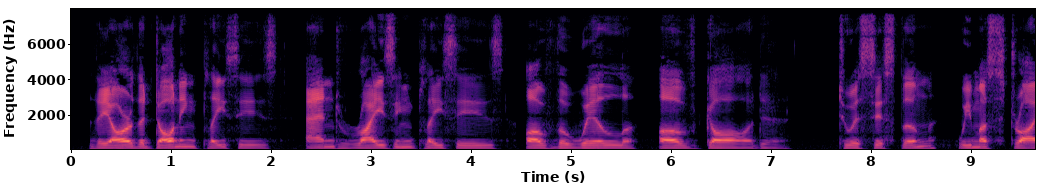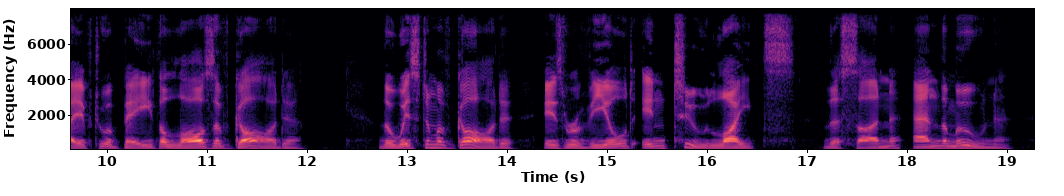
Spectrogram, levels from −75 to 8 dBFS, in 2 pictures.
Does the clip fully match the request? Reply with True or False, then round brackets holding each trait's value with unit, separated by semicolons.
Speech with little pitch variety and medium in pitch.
False (2.1 semitones; 110 Hz)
